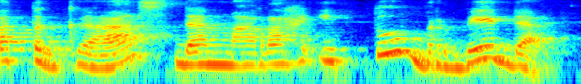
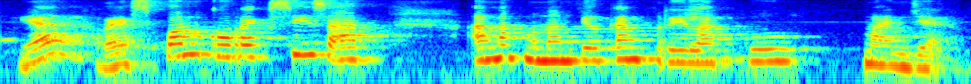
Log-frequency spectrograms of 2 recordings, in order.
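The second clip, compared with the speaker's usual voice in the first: ordinary talk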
